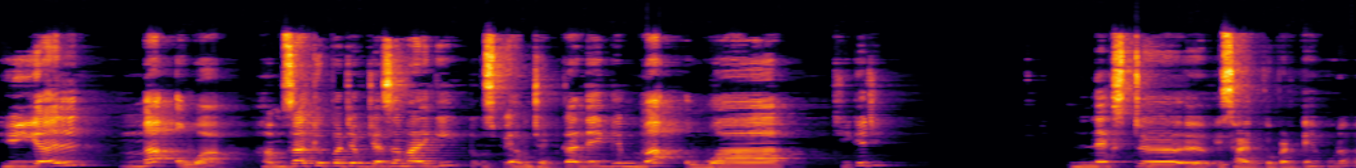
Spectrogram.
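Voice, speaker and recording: A woman teaching recitation rules who explains each point, then stretches the syllables out slowly to model them. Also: on the high side, darkish tone. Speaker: Quran tajweed teacher. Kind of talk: recorded online lesson. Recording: roomy echo.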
